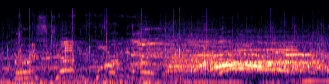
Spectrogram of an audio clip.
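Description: A crowd of fans cheering and shouting, many voices overlapping, swelling in the second half, with scattered clapping.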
